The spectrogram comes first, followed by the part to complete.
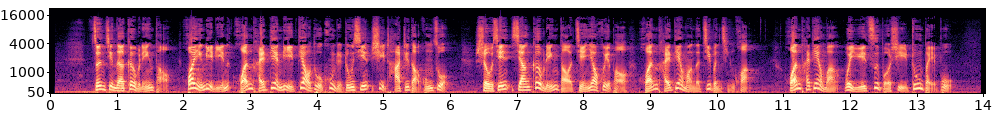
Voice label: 男 工作汇报; 桓台调控中心

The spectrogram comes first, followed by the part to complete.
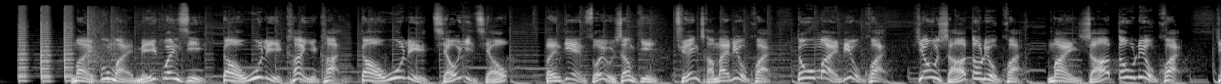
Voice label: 男 百货促销

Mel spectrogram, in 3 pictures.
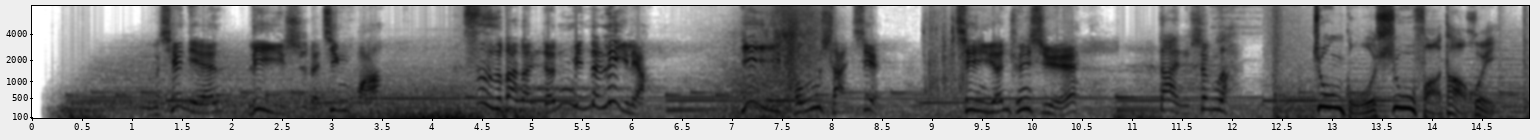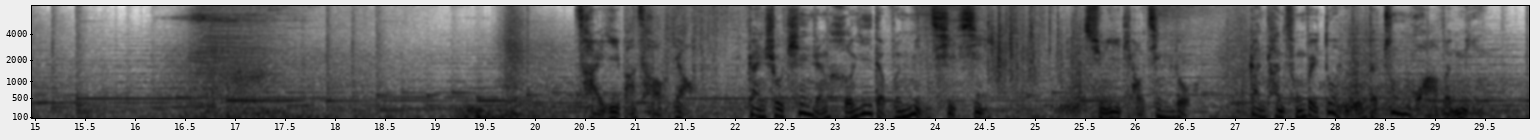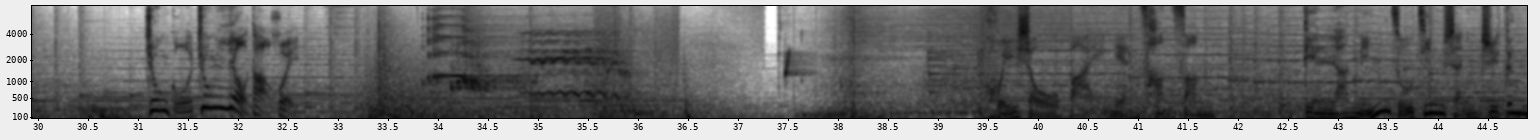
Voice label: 男 宣传片; 央视综合频道

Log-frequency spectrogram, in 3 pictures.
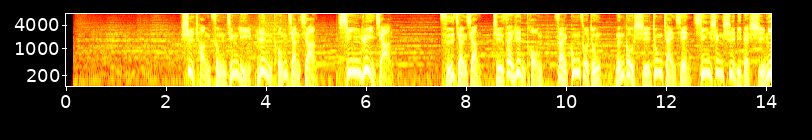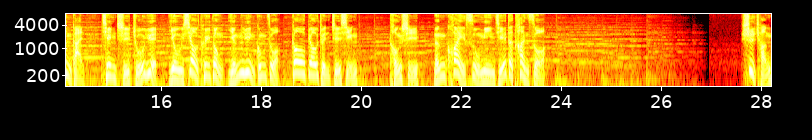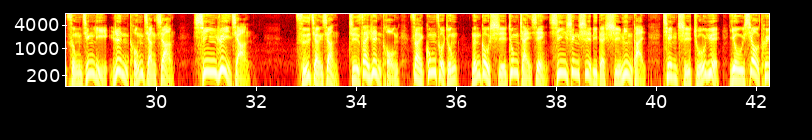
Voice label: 男 颁奖; 新锐奖

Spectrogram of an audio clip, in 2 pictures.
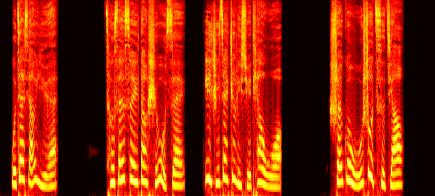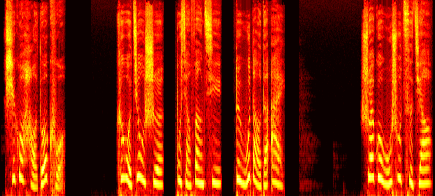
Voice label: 女 旁白 15岁小雨

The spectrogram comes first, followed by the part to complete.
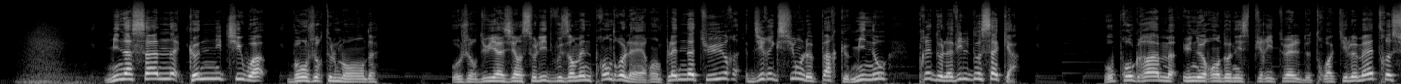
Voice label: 法语男 欢快; Intro-Asie-Insolite-TV-Mag

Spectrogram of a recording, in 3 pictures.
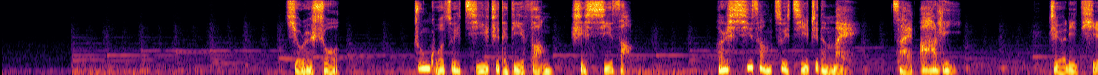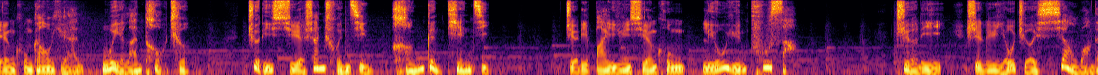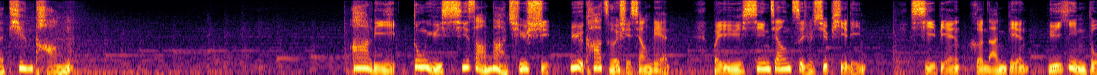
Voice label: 男 宣传片 大气; 阿里

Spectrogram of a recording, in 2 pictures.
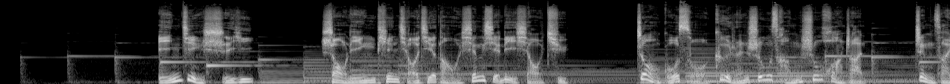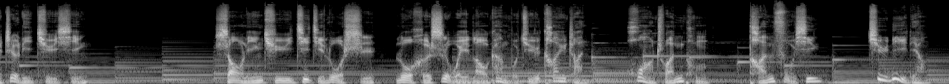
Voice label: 男 走心情感类 老干部局

